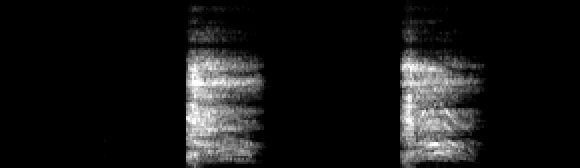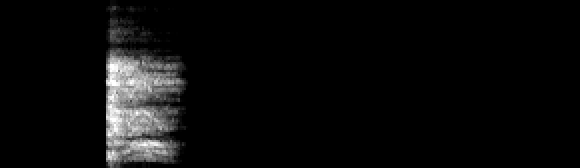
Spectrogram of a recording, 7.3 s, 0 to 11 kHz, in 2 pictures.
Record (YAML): three_cough_length: 7.3 s
three_cough_amplitude: 29147
three_cough_signal_mean_std_ratio: 0.31
survey_phase: beta (2021-08-13 to 2022-03-07)
age: 65+
gender: Female
wearing_mask: 'No'
symptom_none: true
smoker_status: Never smoked
respiratory_condition_asthma: false
respiratory_condition_other: false
recruitment_source: REACT
submission_delay: 1 day
covid_test_result: Negative
covid_test_method: RT-qPCR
